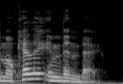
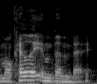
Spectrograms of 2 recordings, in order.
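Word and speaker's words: Mokele-mbembe: phonetics so um sick it's spelled m o k e l e hyphen m b e m b e the mo kelly in bembe uh i you you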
